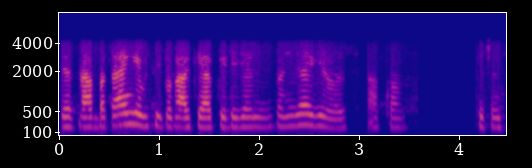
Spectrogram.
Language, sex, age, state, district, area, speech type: Hindi, female, 60+, Uttar Pradesh, Hardoi, rural, conversation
